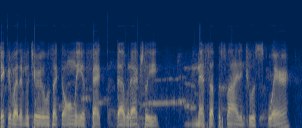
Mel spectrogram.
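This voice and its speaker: A man speaks at a fairly quick pace in a fairly low pitch, his intonation monotone and flat and his loudness very even, with music in the background. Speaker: gaming streamer. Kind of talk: casual chat. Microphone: echo on own mic.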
